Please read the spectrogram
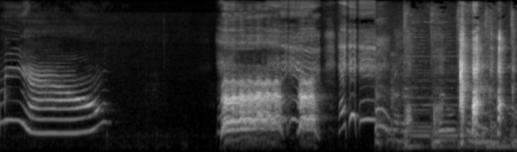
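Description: A baby's drawn-out vocal sound, one long falling-then-rising call lasting about a second. After a short silence a loud burst of voice follows, and background music with a steady beat starts about five seconds in.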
